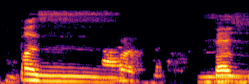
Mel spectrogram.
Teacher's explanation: It's almost in the same spot as the S, but if you put your hand on your throat, you're going to feel it in your throat. Try it. So with the Z sound, the Z sound, it's made by pushing air through your voice box in your throat. · So with the Z sound, the Z sound, it's made by pushing air through your voice box in your throat. That's why you feel it. That means it's a voiced consonant. We are making a sound with our throats.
